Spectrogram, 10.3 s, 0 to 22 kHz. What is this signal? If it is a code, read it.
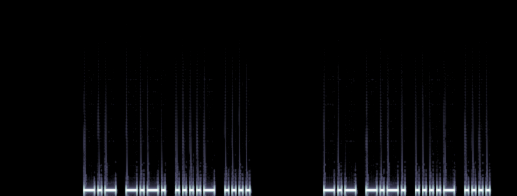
Morse code, heard as a keyed tone, about 17 wpm, 700 Hz. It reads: KC4H KC4H
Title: USA Call Signs - 4 Characters - Repeated 2x - 17wpm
